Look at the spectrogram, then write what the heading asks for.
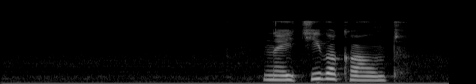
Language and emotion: Russian, neutral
